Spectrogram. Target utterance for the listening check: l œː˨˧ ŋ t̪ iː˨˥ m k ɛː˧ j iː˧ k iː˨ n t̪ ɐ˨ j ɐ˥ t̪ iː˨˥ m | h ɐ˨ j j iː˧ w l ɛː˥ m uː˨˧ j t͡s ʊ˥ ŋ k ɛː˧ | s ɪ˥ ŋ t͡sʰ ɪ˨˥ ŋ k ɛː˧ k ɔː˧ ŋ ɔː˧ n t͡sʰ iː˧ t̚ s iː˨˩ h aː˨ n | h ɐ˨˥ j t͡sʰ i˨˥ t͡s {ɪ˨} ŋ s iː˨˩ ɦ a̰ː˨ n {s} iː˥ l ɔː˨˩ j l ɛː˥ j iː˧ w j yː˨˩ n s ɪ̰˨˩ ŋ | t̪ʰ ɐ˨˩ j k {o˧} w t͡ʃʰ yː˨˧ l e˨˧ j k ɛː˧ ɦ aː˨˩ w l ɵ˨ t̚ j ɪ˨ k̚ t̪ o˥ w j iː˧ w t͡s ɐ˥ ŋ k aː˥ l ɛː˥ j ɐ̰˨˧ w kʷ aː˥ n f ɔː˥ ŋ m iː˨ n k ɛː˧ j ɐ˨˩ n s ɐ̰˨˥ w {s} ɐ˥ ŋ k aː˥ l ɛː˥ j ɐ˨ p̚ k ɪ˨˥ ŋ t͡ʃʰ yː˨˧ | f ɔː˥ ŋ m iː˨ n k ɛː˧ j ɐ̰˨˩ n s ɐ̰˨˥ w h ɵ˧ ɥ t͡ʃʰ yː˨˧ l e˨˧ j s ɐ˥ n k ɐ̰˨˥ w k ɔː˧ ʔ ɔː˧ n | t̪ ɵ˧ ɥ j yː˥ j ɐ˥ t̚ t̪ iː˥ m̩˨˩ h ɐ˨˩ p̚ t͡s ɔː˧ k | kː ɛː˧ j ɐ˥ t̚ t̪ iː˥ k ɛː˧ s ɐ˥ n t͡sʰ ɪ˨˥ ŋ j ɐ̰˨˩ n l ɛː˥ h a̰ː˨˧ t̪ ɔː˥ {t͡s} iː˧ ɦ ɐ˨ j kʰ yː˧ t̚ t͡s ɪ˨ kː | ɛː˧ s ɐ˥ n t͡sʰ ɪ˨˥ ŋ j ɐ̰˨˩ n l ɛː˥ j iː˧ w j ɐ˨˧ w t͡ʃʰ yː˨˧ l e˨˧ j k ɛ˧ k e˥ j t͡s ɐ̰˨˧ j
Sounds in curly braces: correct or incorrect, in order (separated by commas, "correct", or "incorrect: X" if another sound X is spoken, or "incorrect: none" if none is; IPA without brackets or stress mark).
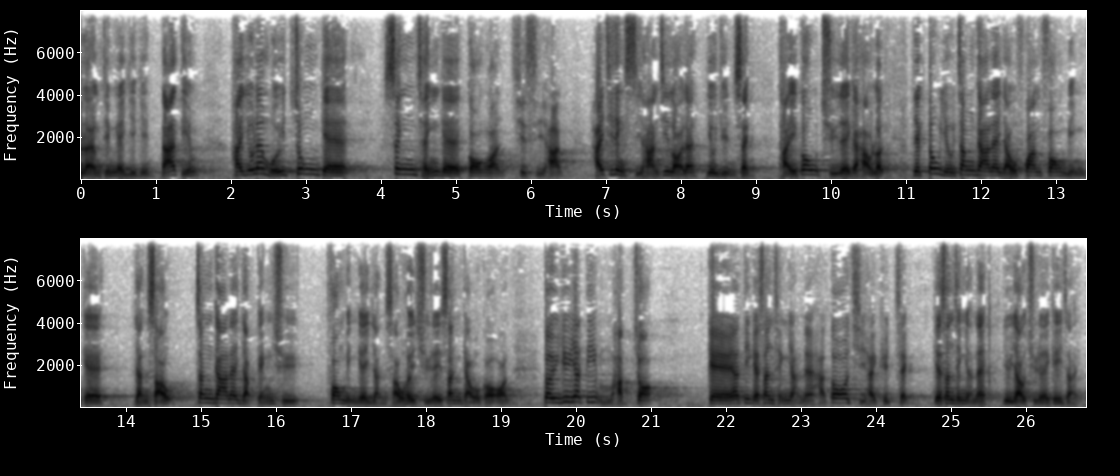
correct, incorrect: t͡s, incorrect: o˥, incorrect: t͡s, incorrect: t͡sʰ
